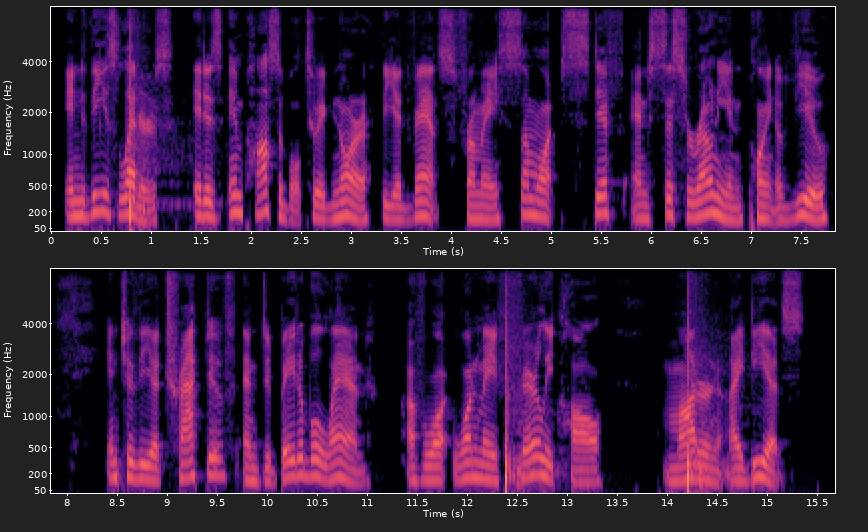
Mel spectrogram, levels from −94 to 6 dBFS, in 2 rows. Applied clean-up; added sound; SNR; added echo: classical method spectral subtraction.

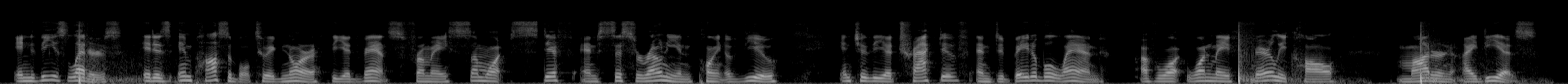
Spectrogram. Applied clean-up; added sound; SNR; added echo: none; Fireworks; 6 dB; none.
